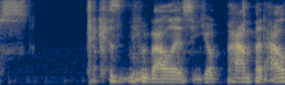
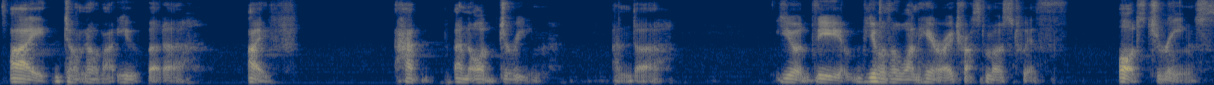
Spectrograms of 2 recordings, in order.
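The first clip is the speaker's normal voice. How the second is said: slow, deliberate, drawn-out, unhurried character voice; 7 dB quieter than usual. Voicing Dusk telling another character about an odd dream: Dusk character voice. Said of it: "I've gotta get into the voice".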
